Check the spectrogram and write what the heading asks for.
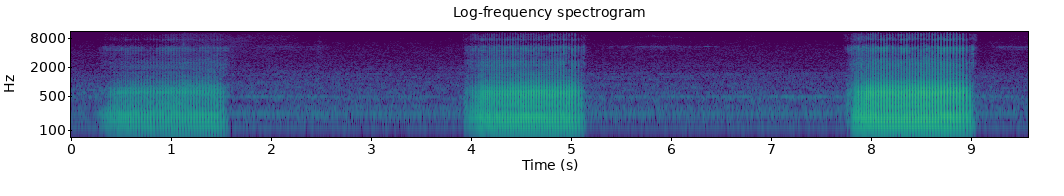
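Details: Three loud, rough, fluttering snores on the in-breath, about 16 breaths a minute, separated by quiet pauses; a dog that has snored like this for years.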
